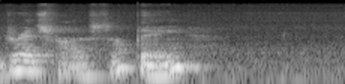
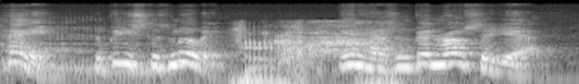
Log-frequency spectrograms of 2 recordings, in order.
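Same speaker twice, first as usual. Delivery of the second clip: louder, higher startled cry at the moving beast; 5 semitones higher, 4 dB louder than usual. Acted. Mister Teacher finds the roast beast alive, startled.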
